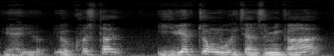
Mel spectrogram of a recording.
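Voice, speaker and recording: Middle-aged guy walking thru stock charts, kinda high mellow voice, keeps saying "ye" between lines. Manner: slow, repetitive, fills with "예" and "요". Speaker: stock market commentator.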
